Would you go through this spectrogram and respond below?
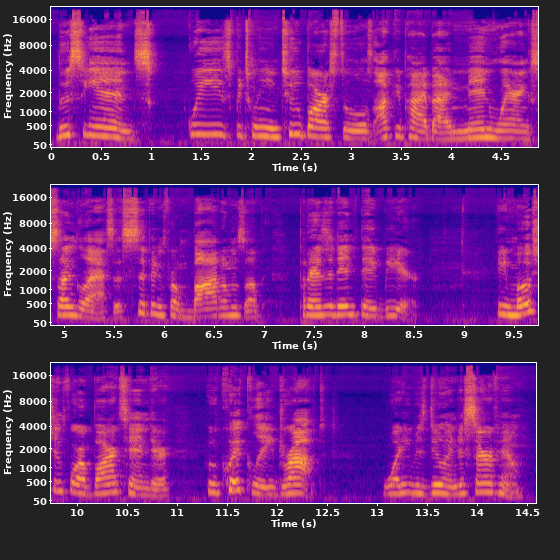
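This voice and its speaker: A woman hosting and reading book excerpts in a dramatic, expressive storytelling style, with informal asides. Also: mid-range voice, slow pace. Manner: theatrical, expressive; informal, says y'all. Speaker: host and reader of book excerpts.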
